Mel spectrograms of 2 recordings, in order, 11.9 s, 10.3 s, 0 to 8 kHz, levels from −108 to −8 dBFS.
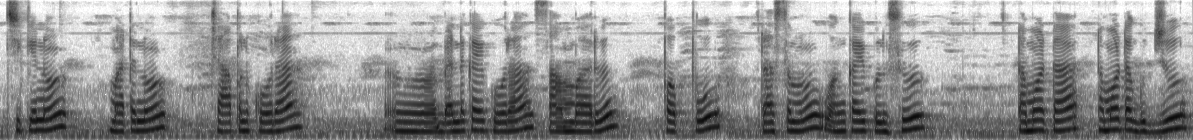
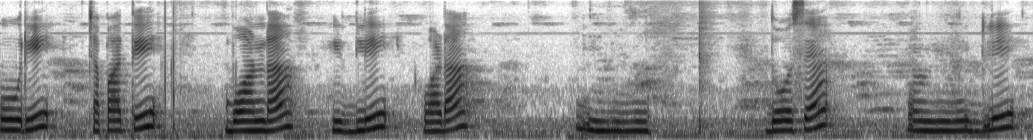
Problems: constant background noise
